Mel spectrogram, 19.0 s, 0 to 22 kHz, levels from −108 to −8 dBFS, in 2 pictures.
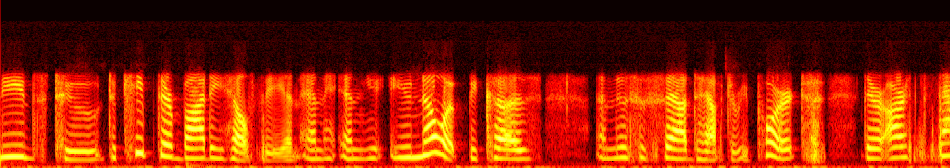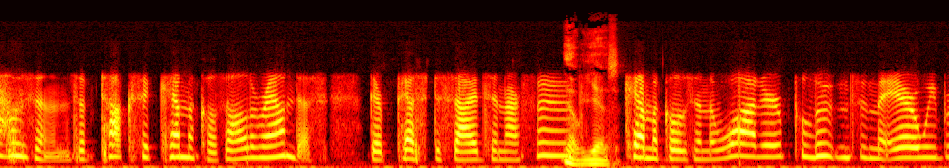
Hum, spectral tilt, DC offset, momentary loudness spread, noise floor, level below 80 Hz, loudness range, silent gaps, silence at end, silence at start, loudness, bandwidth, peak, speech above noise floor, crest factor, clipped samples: none; -5.5 dB/octave; under 0.1%; 12 LU; -53 dBFS; -64 dBFS; 2 LU; none; 0 s; 0 s; -28 LUFS; 12.5 kHz; -10 dBFS; 25 dB; 20 dB; under 0.1%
